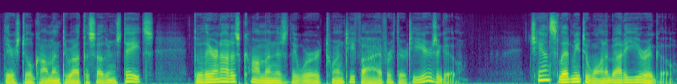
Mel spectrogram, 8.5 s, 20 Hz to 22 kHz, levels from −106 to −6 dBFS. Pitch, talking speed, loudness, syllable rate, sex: 110 Hz, 225 wpm, -17 LUFS, 6.9 syllables/s, male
